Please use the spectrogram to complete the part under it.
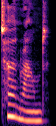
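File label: "turnround", British English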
